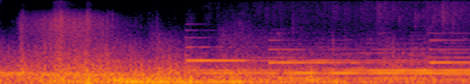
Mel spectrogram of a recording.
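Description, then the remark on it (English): A loud rumble of thunder from a lightning strike rolls through steady pouring rain, fading into a softer storm wash as faint sustained tones emerge underneath. No one speaks. “There's a lot of nice stuff that can do that. Like a really good lightning.”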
